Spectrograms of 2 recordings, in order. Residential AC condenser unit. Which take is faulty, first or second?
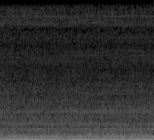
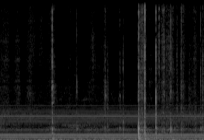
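second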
